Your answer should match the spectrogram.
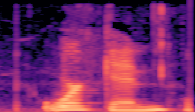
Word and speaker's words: Workin': Without the G. Workin'. – Yeah, that's what I said. – Moms. – Workin'. – Yeah, I kept forgetting that, you know, you don't pronounce the G.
